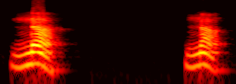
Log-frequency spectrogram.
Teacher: So na is a voiced, alveolar, nasal.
